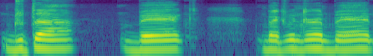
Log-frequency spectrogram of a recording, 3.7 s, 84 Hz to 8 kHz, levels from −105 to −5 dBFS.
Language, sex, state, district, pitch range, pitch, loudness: Bengali, male, Tripura, Unakoti, 150-160 Hz, 155 Hz, -18 LUFS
